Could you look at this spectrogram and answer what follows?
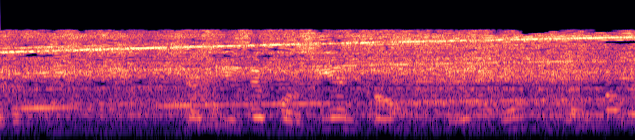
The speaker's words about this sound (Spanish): Esta mañana el recorrido en helicóptero inició así.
